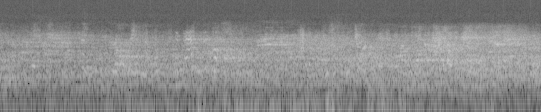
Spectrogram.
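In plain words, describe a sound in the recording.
Children's voices chatter throughout a large echoing hall.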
